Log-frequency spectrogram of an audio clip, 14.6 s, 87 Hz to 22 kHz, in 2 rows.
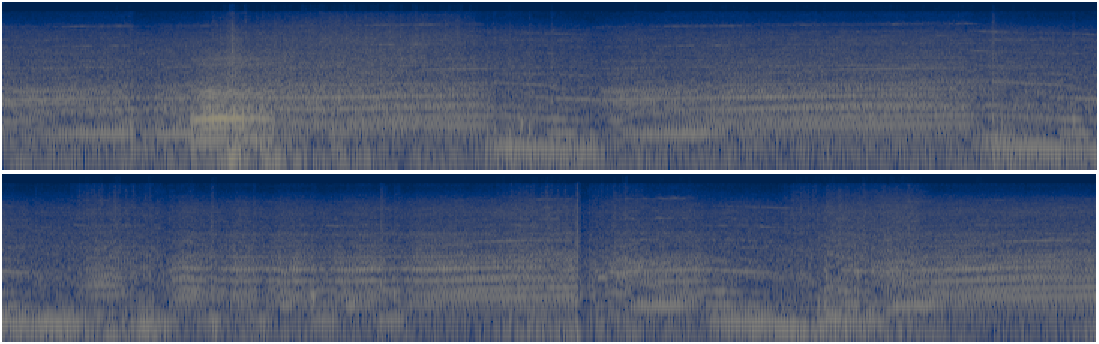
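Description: Race car engines in Real Racing 3 rev and shift repeatedly, the pitch climbing and falling through the gears with tire sliding in a steady, loud in-game mix and no talking.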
